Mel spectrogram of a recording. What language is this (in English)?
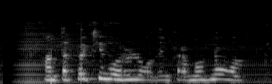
Icelandic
